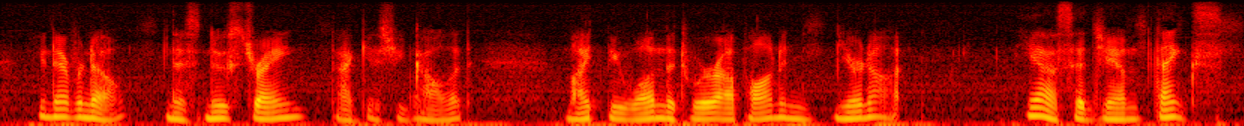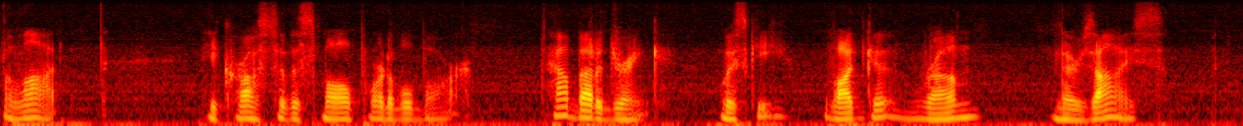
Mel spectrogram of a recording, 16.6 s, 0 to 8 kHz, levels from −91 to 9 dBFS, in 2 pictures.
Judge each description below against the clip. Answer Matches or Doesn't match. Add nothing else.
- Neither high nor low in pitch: Doesn't match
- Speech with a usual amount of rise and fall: Matches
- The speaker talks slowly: Doesn't match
